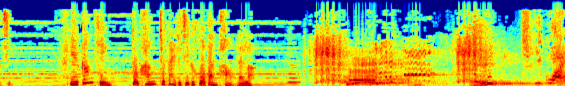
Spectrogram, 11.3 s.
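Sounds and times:
speech: 0:00.1 - 0:00.4, 0:01.4 - 0:05.2, 0:06.3 - 0:07.8, 0:09.4 - 0:10.1, 0:10.8 - 0:11.2
goats bleating: 0:06.0 - 0:09.8.

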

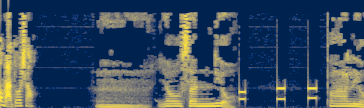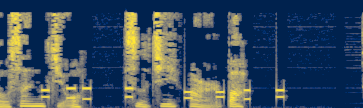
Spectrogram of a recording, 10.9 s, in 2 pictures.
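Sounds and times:
speech: 0:00.0 - 0:00.6, 0:01.4 - 0:03.6, 0:04.9 - 0:09.2
quiet hum: 0:00.0 - 0:10.9
mobile phone keypad dialing tones: 0:06.1 - 0:06.8.

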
